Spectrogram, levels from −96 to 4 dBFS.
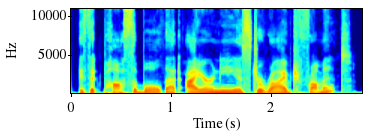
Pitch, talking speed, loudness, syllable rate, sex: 200 Hz, 185 wpm, -19 LUFS, 5.7 syllables/s, female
